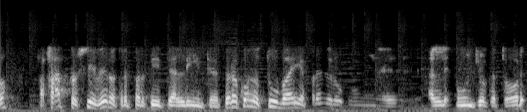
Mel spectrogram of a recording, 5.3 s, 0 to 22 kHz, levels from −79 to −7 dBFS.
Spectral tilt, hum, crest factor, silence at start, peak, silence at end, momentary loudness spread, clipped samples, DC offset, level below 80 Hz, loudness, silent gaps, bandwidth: -6.5 dB/octave; none; 18 dB; 0 s; -4 dBFS; 0 s; 15 LU; under 0.1%; under 0.1%; -48 dBFS; -22 LUFS; none; 14.5 kHz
